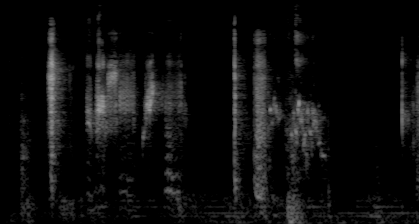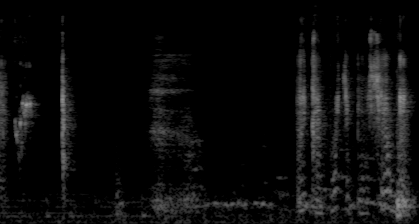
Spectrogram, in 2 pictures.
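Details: Soft, continuous budgerigar babble of high scratchy syllables, clicks and warbled fragments, rising into denser chatter at the end.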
